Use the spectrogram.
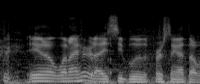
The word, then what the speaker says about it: ICYBLU: Icy Blue. That's spelled ICYBLU. Icy Blue.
